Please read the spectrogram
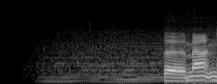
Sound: running water

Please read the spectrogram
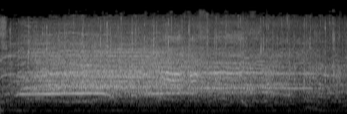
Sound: audience cheers

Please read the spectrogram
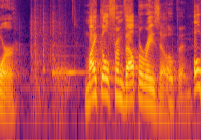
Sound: beeping

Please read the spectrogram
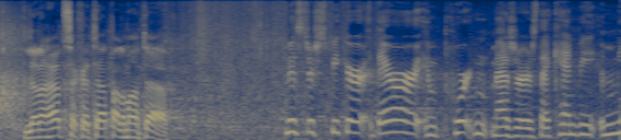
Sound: some Applause

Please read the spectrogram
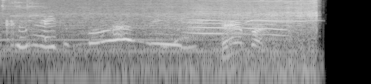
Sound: screaming

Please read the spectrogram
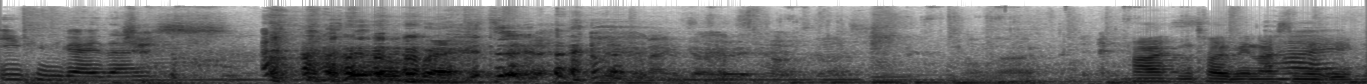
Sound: everyone laughs

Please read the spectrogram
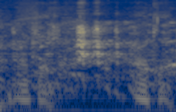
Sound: laughter

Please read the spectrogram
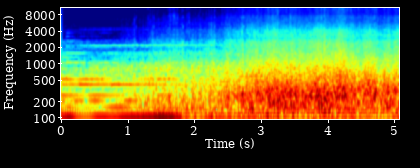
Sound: rushing wind

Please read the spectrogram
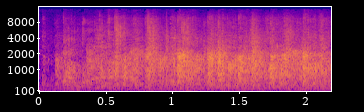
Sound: applause

